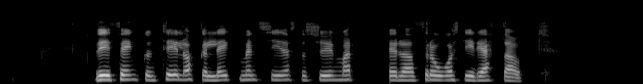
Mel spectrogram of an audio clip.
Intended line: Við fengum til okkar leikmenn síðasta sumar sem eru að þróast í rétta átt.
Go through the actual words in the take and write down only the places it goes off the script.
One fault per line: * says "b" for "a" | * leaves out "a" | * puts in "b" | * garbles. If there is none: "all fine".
* leaves out "sem"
